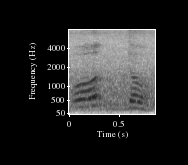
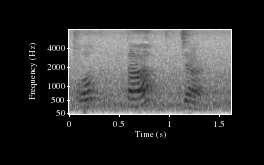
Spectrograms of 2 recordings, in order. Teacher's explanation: শব্দের আদ্য অয়ের পরে জফলাযুক্ত ব্যঞ্জন বর্ণ থাকলে সেক্ষেত্রে অয়ের উচ্চারণ প্রায়শ ওকারের মতো হয়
